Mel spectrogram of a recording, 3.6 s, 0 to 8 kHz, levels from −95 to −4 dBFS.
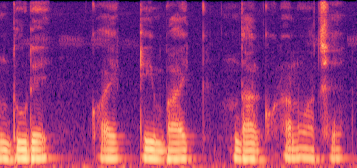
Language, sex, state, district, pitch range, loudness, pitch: Bengali, male, West Bengal, Cooch Behar, 110-115 Hz, -16 LUFS, 115 Hz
